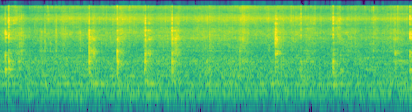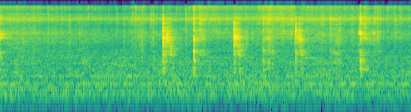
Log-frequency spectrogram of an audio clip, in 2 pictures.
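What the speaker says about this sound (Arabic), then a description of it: "ناخد منه بقى ونحط في الزيت نشوحه شويه كده عشان يفلفل يبقى حلو." Washed rice sautéed in hot oil sizzles steadily while a spoon scrapes and taps the pot in irregular bursts, the stirring clicks clustering near the start and again toward the end.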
